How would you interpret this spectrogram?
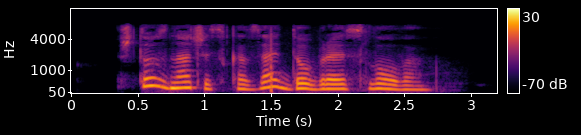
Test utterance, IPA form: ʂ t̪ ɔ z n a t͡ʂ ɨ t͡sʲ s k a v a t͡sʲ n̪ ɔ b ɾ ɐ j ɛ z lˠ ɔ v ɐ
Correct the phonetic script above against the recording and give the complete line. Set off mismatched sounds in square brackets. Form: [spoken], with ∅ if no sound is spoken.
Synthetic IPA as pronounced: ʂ t̪ ɔ z n a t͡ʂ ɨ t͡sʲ s k a [z] a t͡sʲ [d̪] ɔ b ɾ ɐ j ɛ [s] lˠ ɔ v ɐ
